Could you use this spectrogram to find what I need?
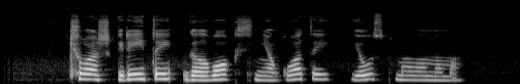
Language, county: Lithuanian, Tauragė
